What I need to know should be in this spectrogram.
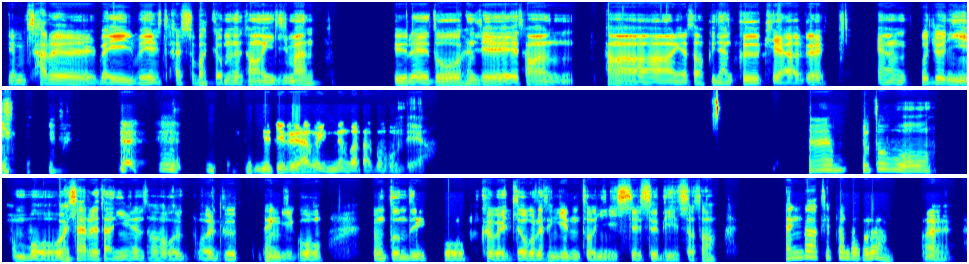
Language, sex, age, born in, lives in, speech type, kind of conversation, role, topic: Korean, male, 40-44, South Korea, South Korea, conversation, unstructured, none, 비상금이 없으면 어떤 상황이 가장 걱정되시나요?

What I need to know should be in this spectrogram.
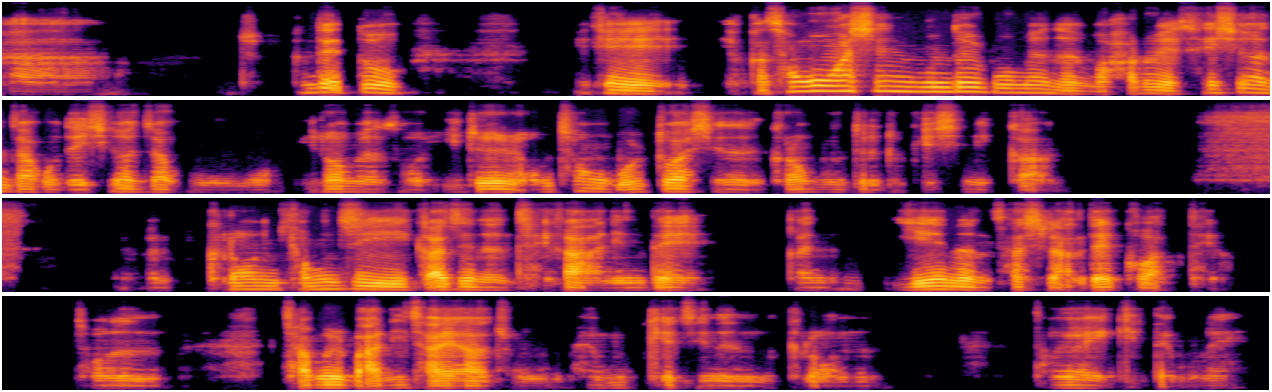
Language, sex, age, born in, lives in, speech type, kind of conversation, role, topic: Korean, male, 40-44, South Korea, Japan, conversation, unstructured, none, 하루 종일 잠을 잘 수 있는 능력과 하루 종일 깨어 있을 수 있는 능력 중 어떤 것이 더 좋을까요?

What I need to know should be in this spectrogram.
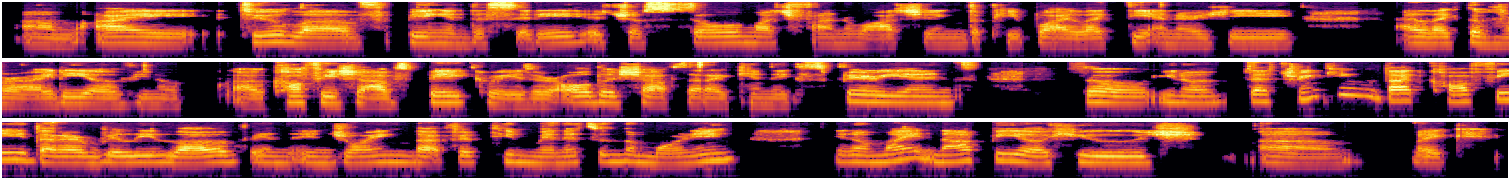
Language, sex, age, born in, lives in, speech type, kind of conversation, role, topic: English, female, 40-44, South Korea, United States, conversation, unstructured, none, What big or small moments made you feel grateful this week, and why did they matter to you?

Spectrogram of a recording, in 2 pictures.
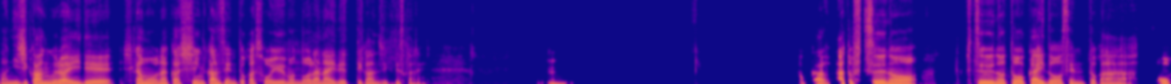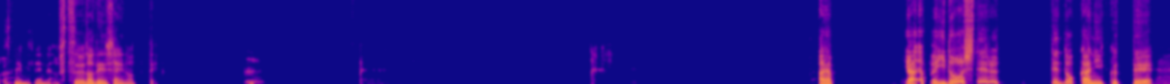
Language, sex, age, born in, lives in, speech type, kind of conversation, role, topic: Japanese, male, 60-64, Japan, Japan, conversation, podcast, guest, 心が折れそうなとき、具体的にどう対処すればよいですか？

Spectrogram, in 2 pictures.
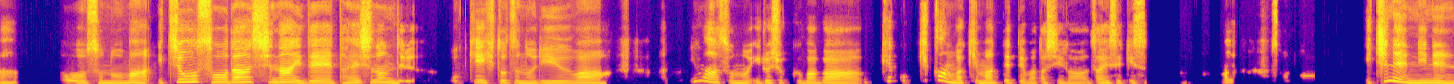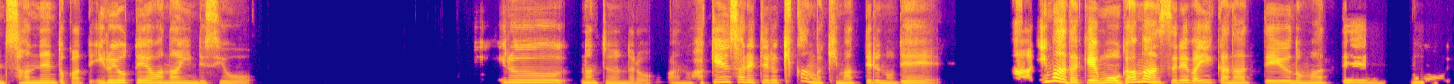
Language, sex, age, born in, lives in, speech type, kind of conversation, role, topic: Japanese, female, 30-34, Japan, Japan, conversation, advice, user, ストレスは買い物の仕方にどのように影響しますか？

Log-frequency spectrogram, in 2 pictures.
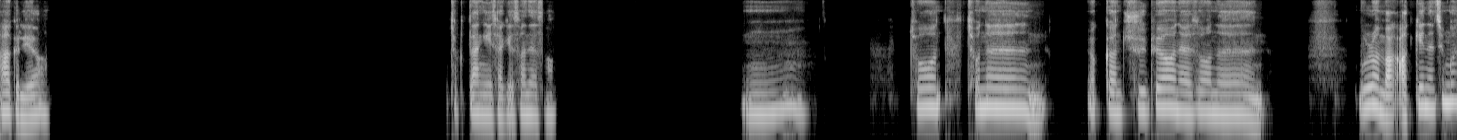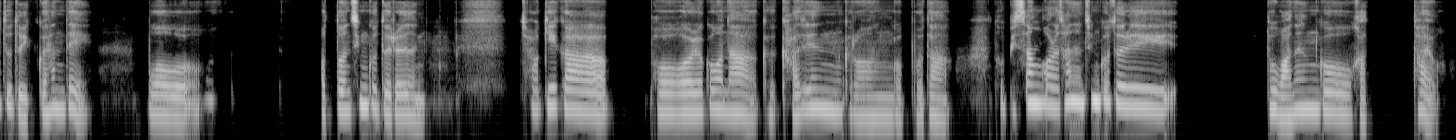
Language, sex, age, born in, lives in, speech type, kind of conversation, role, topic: Korean, female, 30-34, South Korea, United States, conversation, unstructured, none, 돈을 아끼면서도 행복하게 지낼 수 있는 방법은 무엇인가요?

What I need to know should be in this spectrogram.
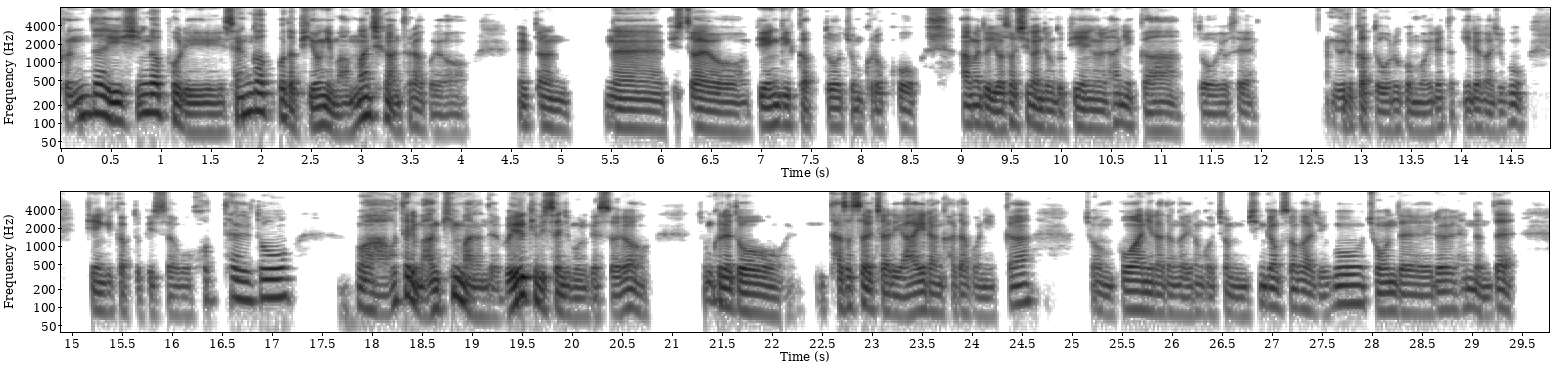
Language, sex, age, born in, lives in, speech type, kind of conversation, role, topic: Korean, male, 45-49, South Korea, United States, conversation, advice, user, 예산 안에서 즐거운 여행을 알뜰하게 계획하려면 어떻게 해야 하나요?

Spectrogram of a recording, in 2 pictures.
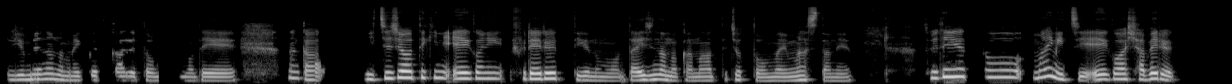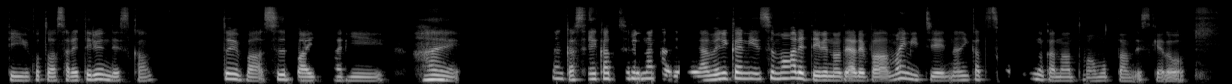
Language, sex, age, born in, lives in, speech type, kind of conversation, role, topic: Japanese, female, 20-24, Japan, Japan, conversation, advice, advisor, 進捗が見えず達成感が持てず、やる気が続かないときはどうすればよいですか？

